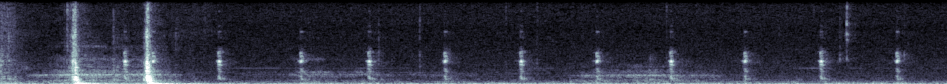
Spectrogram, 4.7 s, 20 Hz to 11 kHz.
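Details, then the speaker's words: 2014 Chevy Cruze, inside the quiet cabin: turn signal clicks steady and evenly spaced, about three a second. Earlier the indicator clicked unevenly and out of sync with the flashers, and the owner wonders about the battery; normal clicking here. "So it was not an equal, you can hear the, click, click, click, click, click, how it's evenly spaced."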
